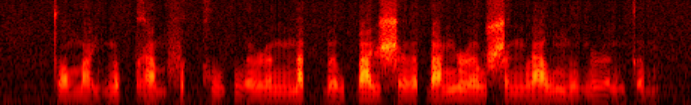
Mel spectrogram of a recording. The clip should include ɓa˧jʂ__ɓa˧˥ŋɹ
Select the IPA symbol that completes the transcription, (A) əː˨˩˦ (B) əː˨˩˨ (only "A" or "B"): A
